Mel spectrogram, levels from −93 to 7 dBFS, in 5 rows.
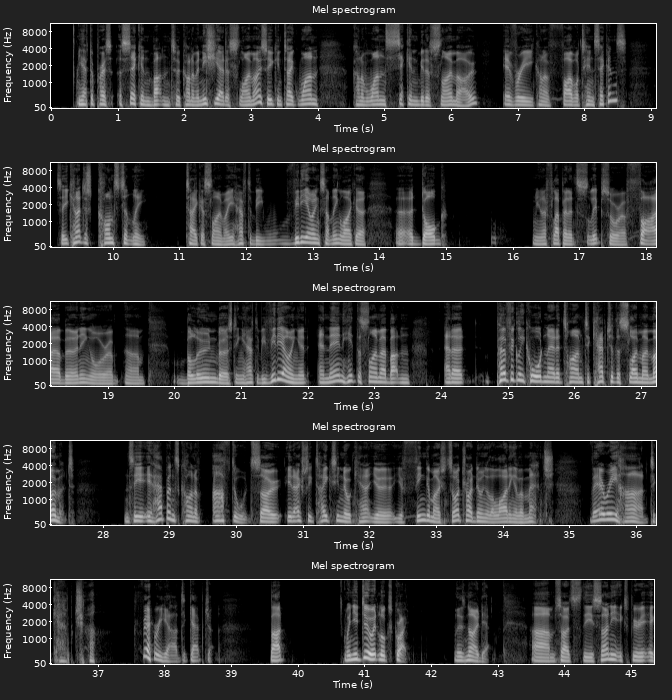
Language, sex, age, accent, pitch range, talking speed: English, male, 40-59, Australian, 140-180 Hz, 180 wpm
